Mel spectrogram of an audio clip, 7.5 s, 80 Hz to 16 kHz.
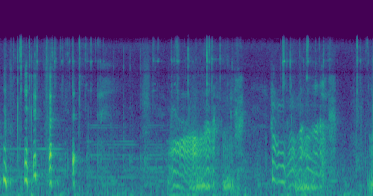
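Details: Sadie, a Jack Russell Terrier, playing with her toy; whining, wavering vocal sounds rise and fall around 4 and 6 seconds, after short scattered clicks and taps, with a person coaxing her about the toy nearby.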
